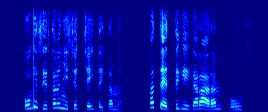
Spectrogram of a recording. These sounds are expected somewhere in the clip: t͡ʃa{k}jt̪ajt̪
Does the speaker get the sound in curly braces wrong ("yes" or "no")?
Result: yes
